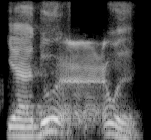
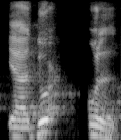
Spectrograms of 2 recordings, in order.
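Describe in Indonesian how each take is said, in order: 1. Bunyi ain tetap terdengar sampai habis. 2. Bunyi ain terputus mendadak. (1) "Yang tepat yad'ul. Ainnya tetap terdengar" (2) "di ainnya terdengar berhenti"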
